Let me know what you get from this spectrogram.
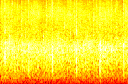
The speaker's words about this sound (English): No, let him clap.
